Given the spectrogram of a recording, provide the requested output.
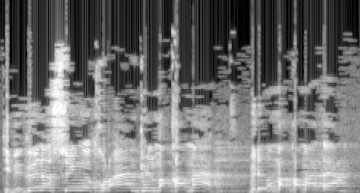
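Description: High-pitched guy preaching, quizzing the crowd, sounds roomy and echoey. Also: a bit bright. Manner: explains Danish, quotes Arabic scripture fast, asks the listeners questions. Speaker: Islamic preacher. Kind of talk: religious lecture.

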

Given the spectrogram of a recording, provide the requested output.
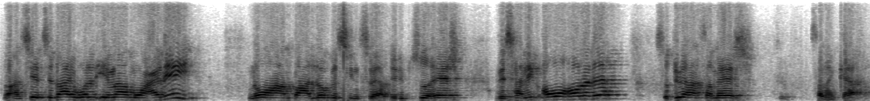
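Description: A man with a high-pitched voice delivering a religious lecture. He tells stories in a lively way and keeps putting rhetorical questions to his listeners. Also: low-quality recording. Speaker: preacher.

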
